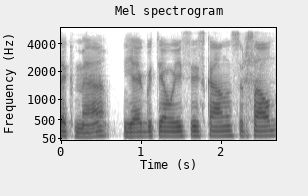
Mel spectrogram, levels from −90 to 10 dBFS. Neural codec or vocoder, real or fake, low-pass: none; real; 5.4 kHz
